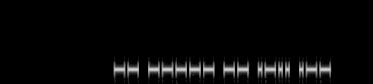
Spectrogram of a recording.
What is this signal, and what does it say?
Morse code, heard as a keyed tone, about 34 wpm, 700 Hz. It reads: M0MLW
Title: DXCC-100 Call Signs - 5 Characters - 35wpm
